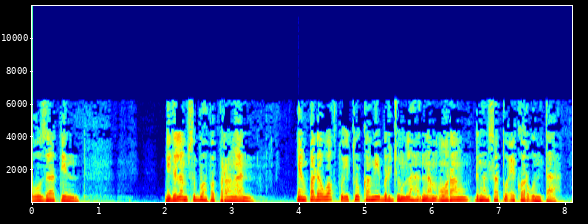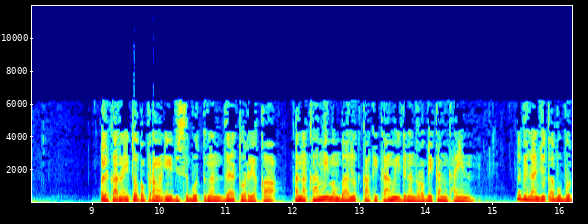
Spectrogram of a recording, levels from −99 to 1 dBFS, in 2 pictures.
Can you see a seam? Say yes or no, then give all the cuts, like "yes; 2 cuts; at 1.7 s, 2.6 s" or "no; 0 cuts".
yes; 2 cuts; at 9.0 s, 11.9 s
